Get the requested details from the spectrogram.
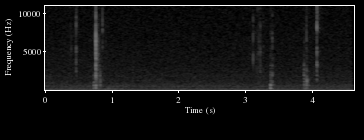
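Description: A solid, multicolor layered soap cube about the size of a palm is held in the hand and sliced into thin curls with a yellow utility knife blade while a fingertip guard is worn. Six short, bright, crisp cutting clicks stand out: a faint one and a louder one early on, then four more clustered near the end. A steady low hum sits underneath throughout.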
